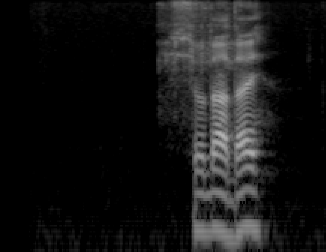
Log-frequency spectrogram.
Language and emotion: Russian, angry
